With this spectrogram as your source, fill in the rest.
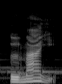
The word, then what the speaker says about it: う: Some materials explain it like this: ''Japanese 'う' is different from Mandarin 'u'. Don't round your lips. Relax your mouth. Move the tongue forward.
